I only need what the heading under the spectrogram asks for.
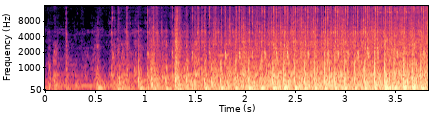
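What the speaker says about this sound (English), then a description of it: "I'm going to put the foot down and I'm going to let it do the decorative stitching" A sewing machine with its presser foot lowered runs steadily through decorative stitching on a mini quilt block, its rapid rhythmic needle clatter building after a brief start and continuing close and loud without any talk.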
